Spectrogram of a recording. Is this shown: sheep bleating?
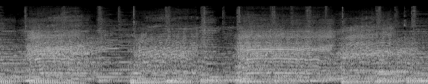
yes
